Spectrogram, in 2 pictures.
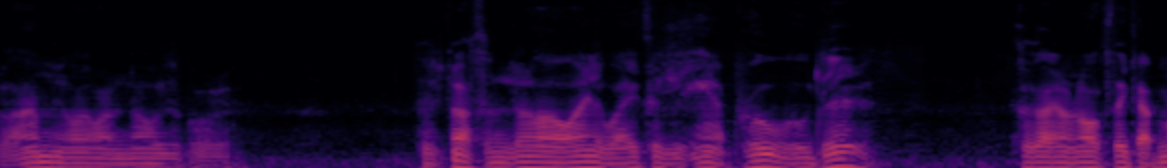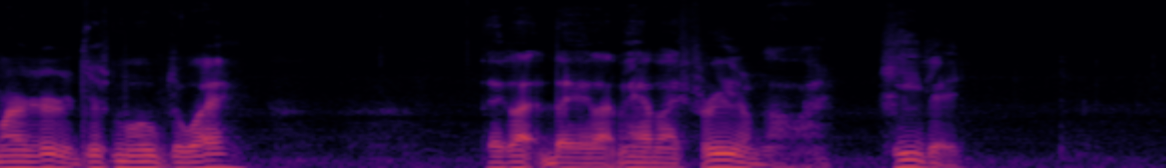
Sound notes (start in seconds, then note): none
